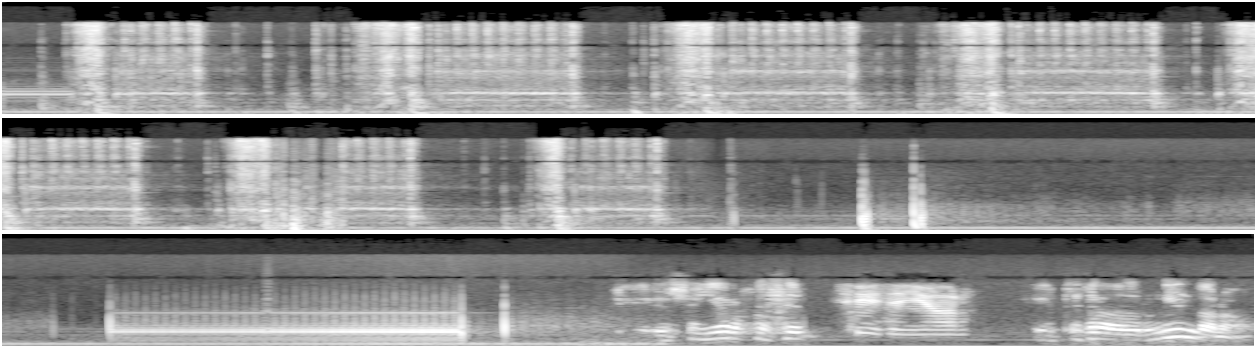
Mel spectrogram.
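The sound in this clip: A telephone call is placed: many rapid mechanical clicks come in rhythmic bursts, then a steady buzzing tone holds for a couple of seconds, and a voice speaks briefly at the end.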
